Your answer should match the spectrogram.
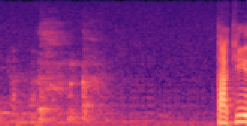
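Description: A faint short cough about half a second in, then a quiet pause with a low steady hum.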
